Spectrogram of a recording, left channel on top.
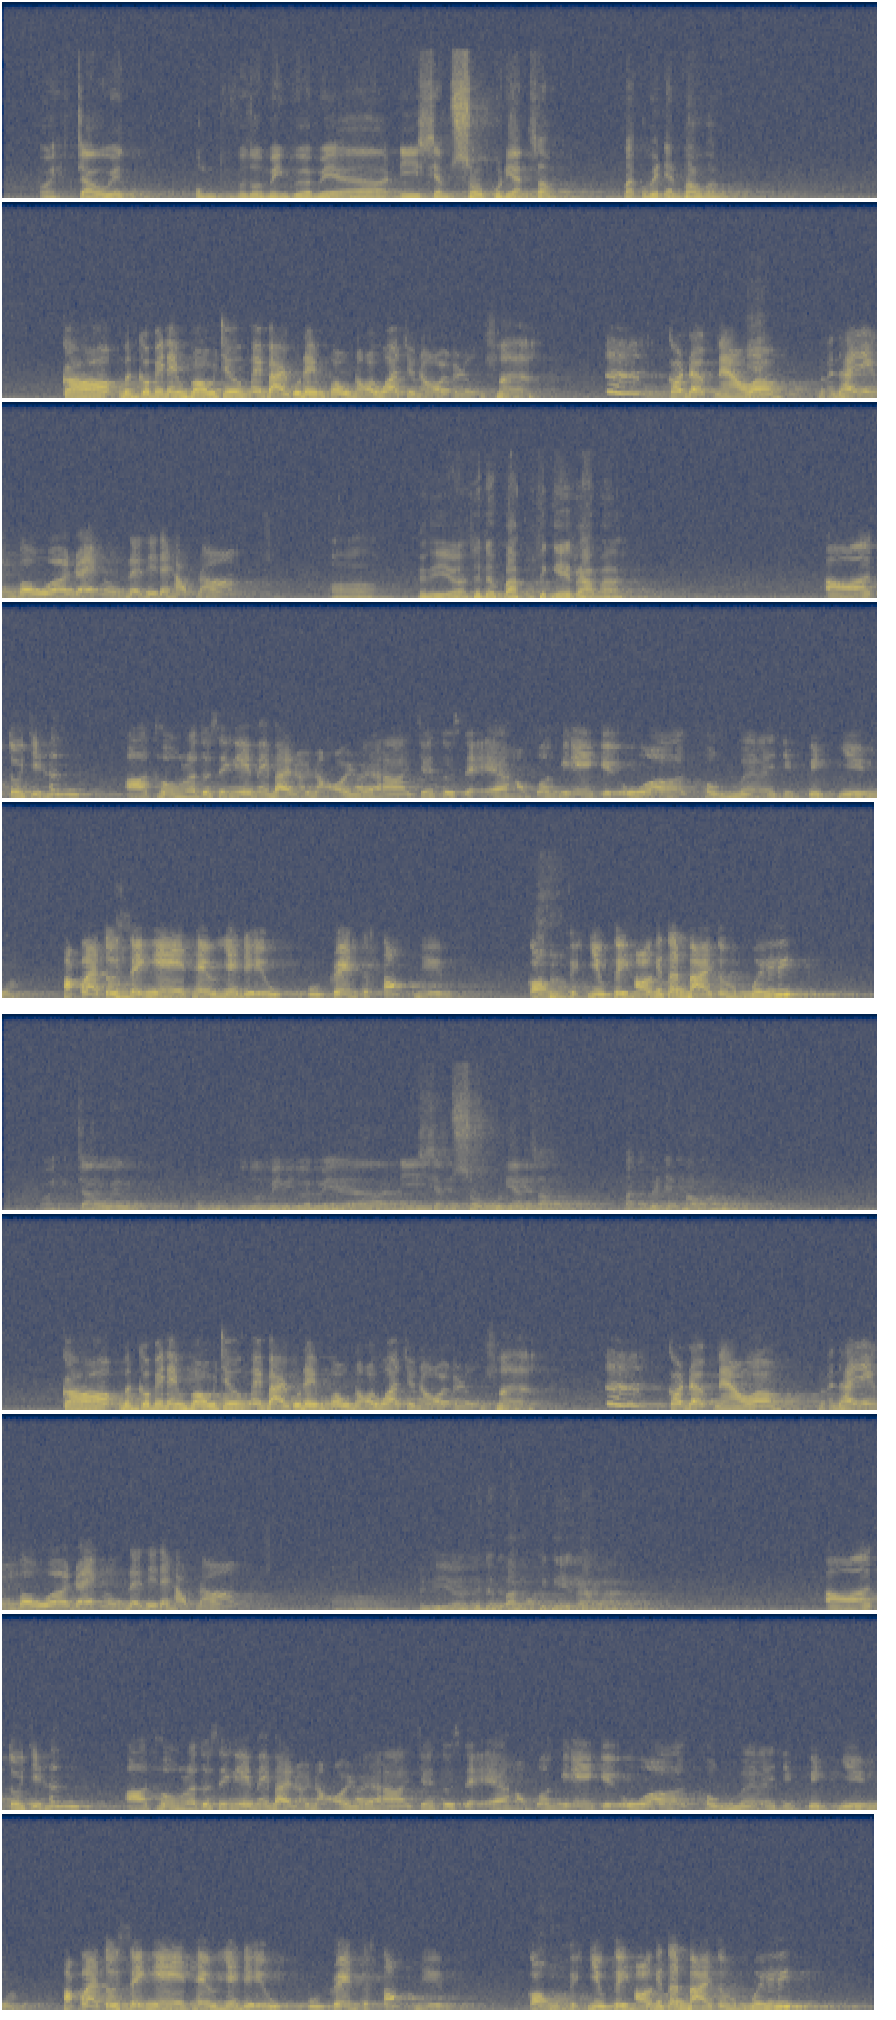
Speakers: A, on the left; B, in the centre.
A: Ôi, chào Uyên. Hôm vừa rồi mình vừa mới ờ, đi xem show của Đen xong. Bạn có biết Đen Vâu không?
B: Có, mình có biết Đen Vâu chứ mấy bài của Đen Vâu nổi quá trời nổi luôn mà.
A: Ờ.
B: Có đợt nào
A: Ôi,
B: ờ, mình thấy Đen Vâu ờ, đoán luôn đề thi đại học đó.
A: ờ. Thế thì ờ, thế là bà cũng thích nghe rap hả?
B: Ờ, tôi chỉ thích ờ, thường là tôi sẽ nghe mấy bài nổi nổi thôi à chứ tôi sẽ không có nghe kiểu ờ, thuần về nhạc Việt nhiều á. Hoặc là tôi
A: Ờ.
B: sẽ nghe theo giai điệu của trend TikTok nhiều. Còn
A: <laughs>
B: thì- nhiều khi hỏi cái tên bài tôi không biết.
